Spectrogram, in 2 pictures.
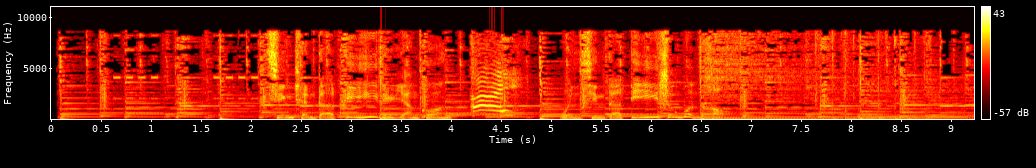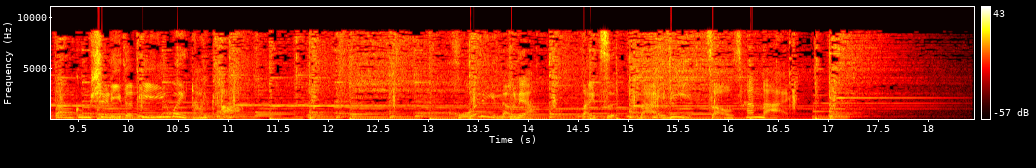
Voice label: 品牌广告; 奶力早餐奶

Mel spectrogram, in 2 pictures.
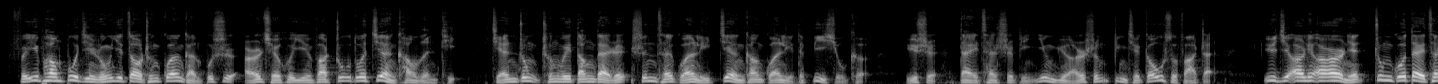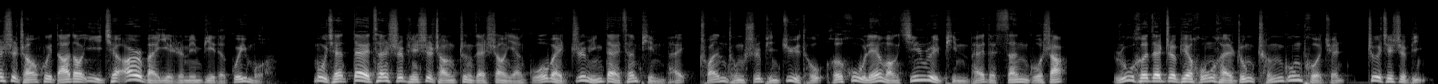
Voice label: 视频解说行业探索

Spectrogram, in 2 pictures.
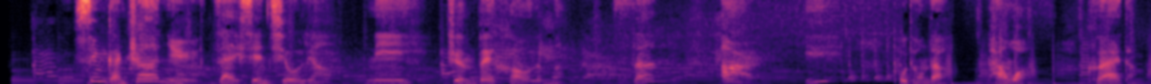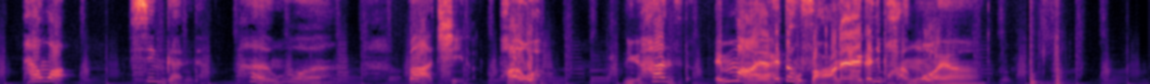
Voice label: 搞笑多种声线转换

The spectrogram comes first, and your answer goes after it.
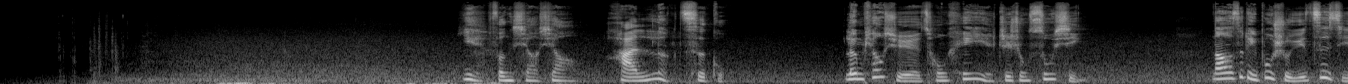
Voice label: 网络有声书试音

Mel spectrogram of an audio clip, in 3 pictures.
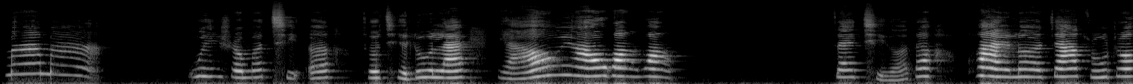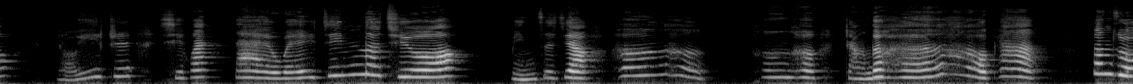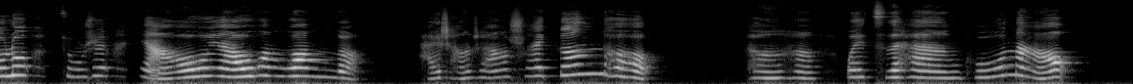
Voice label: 配音动画岁女孩

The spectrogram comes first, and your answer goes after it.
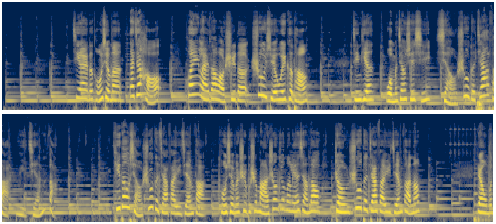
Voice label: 亲切活泼

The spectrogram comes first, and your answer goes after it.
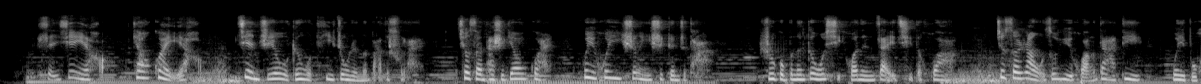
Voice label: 经典台词配音

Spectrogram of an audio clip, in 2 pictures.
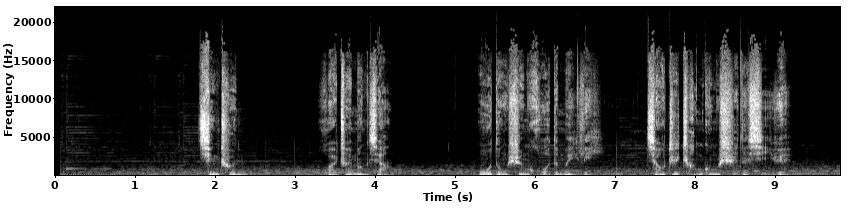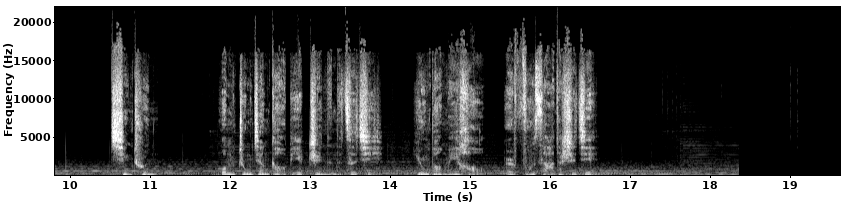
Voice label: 微电影 走心

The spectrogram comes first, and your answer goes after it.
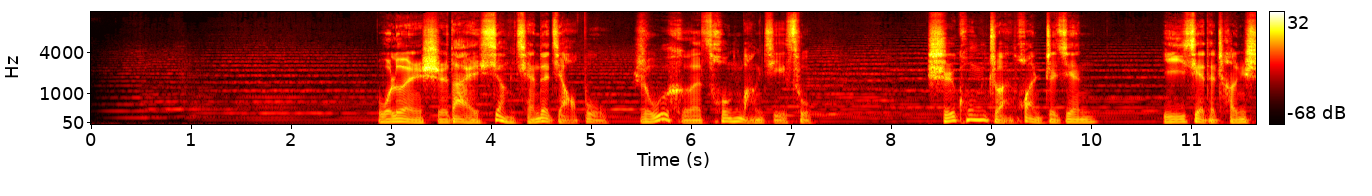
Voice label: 专题 厚重 沧桑; 李溪镇脱贫攻坚

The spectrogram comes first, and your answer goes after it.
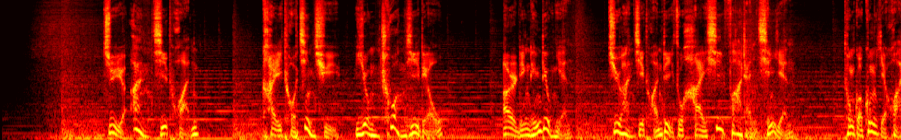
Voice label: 大气宣传片; 巨岸集团宣传片修订脚本

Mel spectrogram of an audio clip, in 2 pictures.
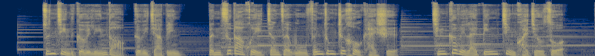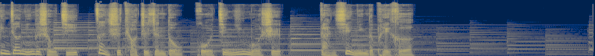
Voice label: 会场提示语音

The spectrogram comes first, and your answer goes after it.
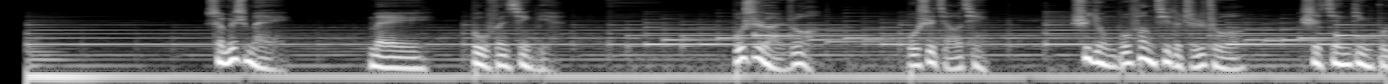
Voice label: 年轻素科技感

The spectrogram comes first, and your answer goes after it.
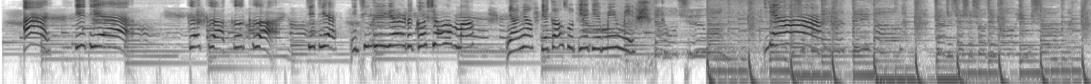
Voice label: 小小萝莉音; 清平乐小徽柔

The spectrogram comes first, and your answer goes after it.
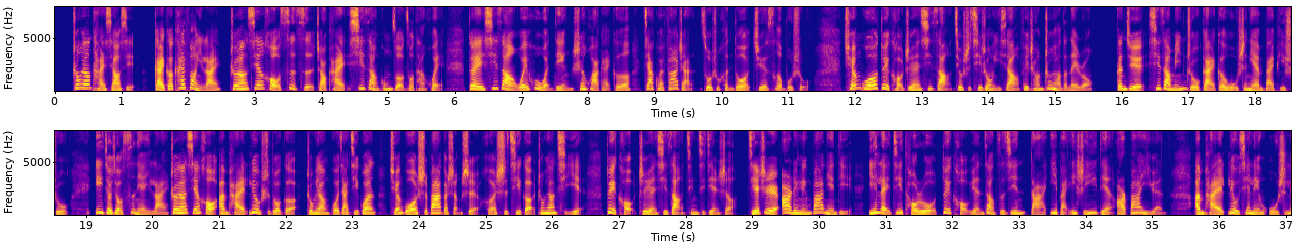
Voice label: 新闻类

